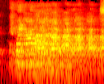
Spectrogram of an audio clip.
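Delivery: breathy burst of real laughter; laughing out loud at the Robert Frost quote. Real, not acted. Minister laughs at the joke she just read, real laughter. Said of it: "we were just laughing about that".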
